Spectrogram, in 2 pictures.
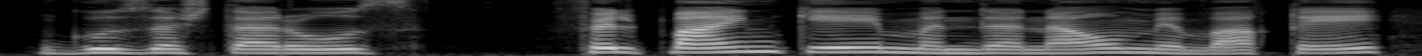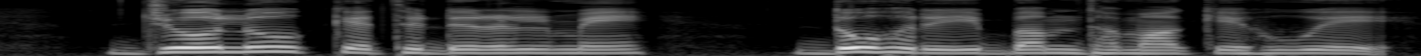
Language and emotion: Urdu, neutral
